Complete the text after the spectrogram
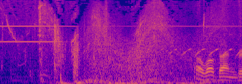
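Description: An explosion booms with a fiery roar.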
